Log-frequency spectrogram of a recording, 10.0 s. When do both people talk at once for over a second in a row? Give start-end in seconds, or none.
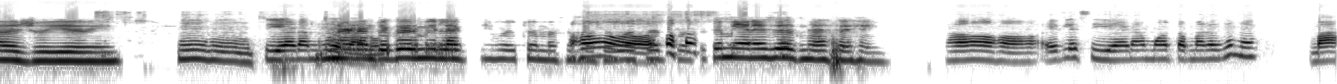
none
